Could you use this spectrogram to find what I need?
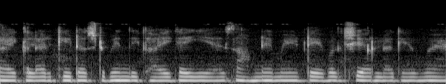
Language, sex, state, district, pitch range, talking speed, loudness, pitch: Hindi, female, Odisha, Malkangiri, 175-180 Hz, 185 wpm, -17 LUFS, 180 Hz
